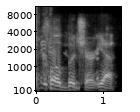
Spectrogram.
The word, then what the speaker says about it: Klobuchar: But Amy Klobuchar, is that how it's pronounced? Yeah, Klobuchar.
